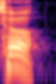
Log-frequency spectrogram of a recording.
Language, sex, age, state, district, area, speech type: Hindi, male, 18-30, Rajasthan, Jaipur, urban, read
